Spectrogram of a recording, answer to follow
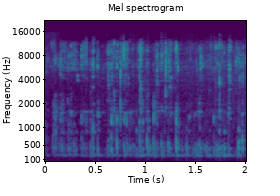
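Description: Straw phonation into water: a steady hum blown through a wide silicone straw into a part-filled bottle, bubbling all the while. It is a voice-relaxation and warm-up exercise that lowers and relaxes the larynx.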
